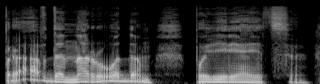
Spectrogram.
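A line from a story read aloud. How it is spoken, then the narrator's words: Tired. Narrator (Russian): устало продолжил он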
